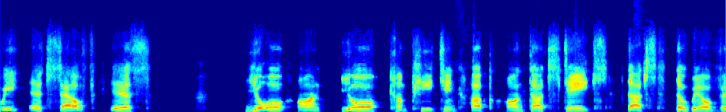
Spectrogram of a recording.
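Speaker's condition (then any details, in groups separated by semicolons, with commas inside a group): Cerebral palsy; speech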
